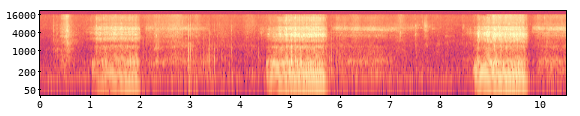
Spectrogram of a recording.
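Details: Sleeping female puppy: loud, rough snores about every four seconds, roughly 15 a minute, with quiet breathing between them; snoring.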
